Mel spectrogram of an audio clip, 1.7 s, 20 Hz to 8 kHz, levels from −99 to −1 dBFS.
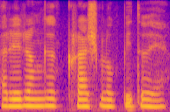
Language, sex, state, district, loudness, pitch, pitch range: Hindi, female, Tripura, Dhalai, -16 LUFS, 185 Hz, 180-190 Hz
